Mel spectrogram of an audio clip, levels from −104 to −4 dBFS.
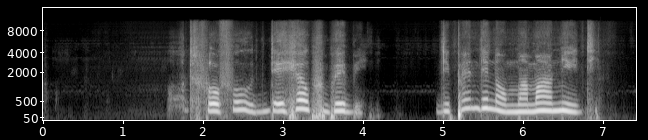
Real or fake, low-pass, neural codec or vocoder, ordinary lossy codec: fake; 10.8 kHz; codec, 16 kHz in and 24 kHz out, 0.6 kbps, FocalCodec, streaming, 2048 codes; AAC, 64 kbps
